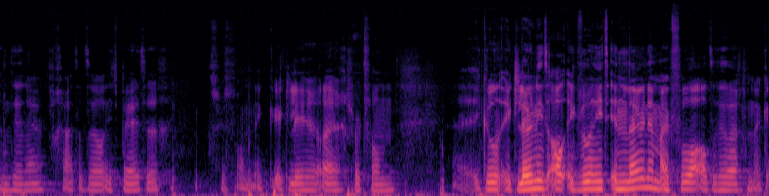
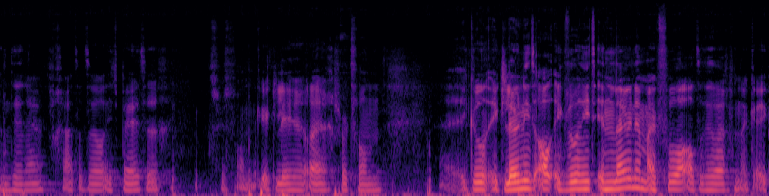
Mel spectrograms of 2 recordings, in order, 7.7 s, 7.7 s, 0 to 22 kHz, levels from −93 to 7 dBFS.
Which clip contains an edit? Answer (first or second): second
